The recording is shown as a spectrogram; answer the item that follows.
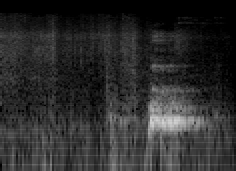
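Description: A single loud, short pitched call about a second and a half into otherwise faint noise, lasting about half a second.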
